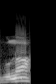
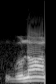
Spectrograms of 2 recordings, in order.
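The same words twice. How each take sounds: First: गुनाह with a breath of h at the end; sounded final h. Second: गुनाह said as 'gunaa', open ending; dropped final h. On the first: Teacher showing the right form, 'gunaah' with final h. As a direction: finish गुनाह on an audible h. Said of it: "गुनाह बोलते हैं". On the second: Teacher showing the rejected form, गुनाह as 'gunaa'. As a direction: end गुनाह on the vowel, no h. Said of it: "गुनाह नहीं बोलते हैं". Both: Shown as a demonstration.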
